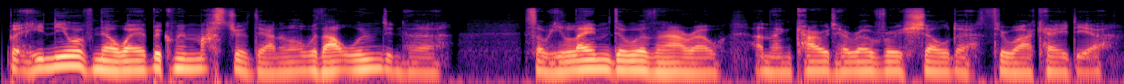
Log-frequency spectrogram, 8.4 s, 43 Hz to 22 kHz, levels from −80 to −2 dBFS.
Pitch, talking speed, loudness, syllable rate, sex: 115 Hz, 220 wpm, -17 LUFS, 6.0 syllables/s, male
